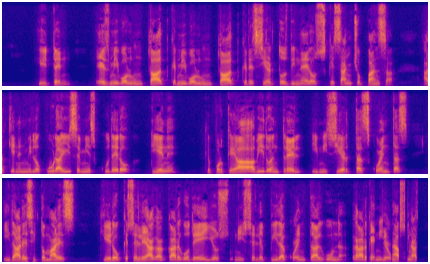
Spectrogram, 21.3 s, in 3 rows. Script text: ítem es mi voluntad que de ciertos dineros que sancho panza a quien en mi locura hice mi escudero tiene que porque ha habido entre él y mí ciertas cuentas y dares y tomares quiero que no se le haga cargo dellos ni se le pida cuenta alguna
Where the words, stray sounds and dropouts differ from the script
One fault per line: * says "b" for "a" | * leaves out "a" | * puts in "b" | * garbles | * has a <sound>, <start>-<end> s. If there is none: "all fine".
* puts in "mi voluntad que"
* leaves out "no"
* garbles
